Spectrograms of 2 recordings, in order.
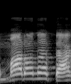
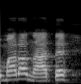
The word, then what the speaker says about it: Maranatá: E agora do aramaico eu clamo Maranatá, como dizemos nós católicos, ou Maranata, como dizem nossos irmãos separados, os evangélicos ou protestantes. Não importa a pronúncia, o significado é o mesmo.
